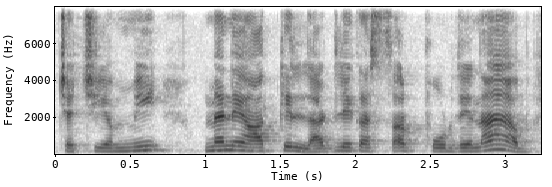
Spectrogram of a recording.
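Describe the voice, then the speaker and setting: A woman's voice: mid-range voice, moderate pace, lightly acted. A woman reading the lines of a hot-tempered young woman who scolds and threatens in an irritated way. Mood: annoyed.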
